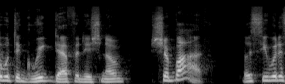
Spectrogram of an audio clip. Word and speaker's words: shabbat: is a greek pronunciation sabbath is a greek pronunciation shabbat is the actual pronunciation so when you hear me say shabbat guess what when you hear others say shabbat with a thaa right that's letting us know that that's ain't that's hebrew that's ancient hebrew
